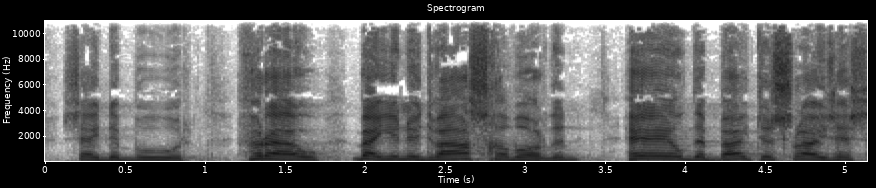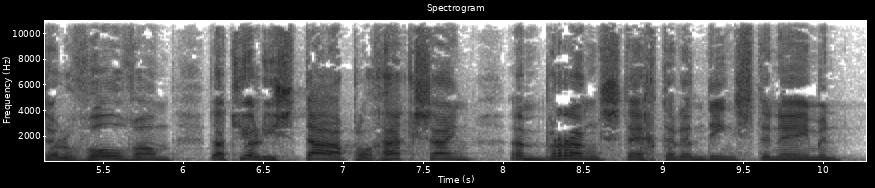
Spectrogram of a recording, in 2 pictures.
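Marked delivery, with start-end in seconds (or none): 1.2-10.1 loud, higher, exasperated farmer; angry scolding. Acted. Farmer berates Margje for hiring a convict, loud and angry. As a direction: scold her like she lost her mind.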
